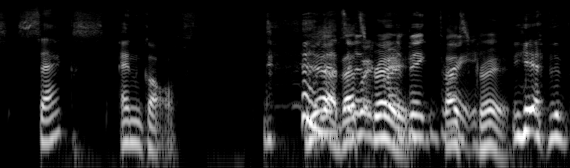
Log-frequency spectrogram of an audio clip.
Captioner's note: laughs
